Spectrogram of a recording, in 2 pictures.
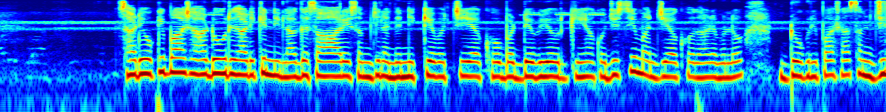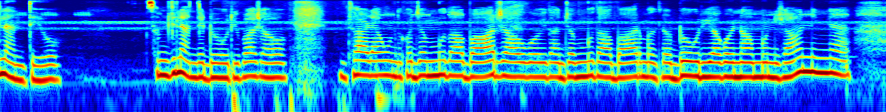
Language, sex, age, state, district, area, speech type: Dogri, female, 18-30, Jammu and Kashmir, Udhampur, rural, spontaneous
